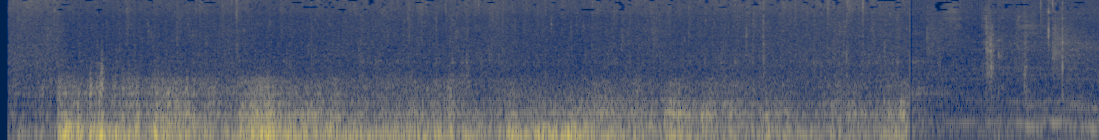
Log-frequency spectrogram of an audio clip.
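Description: Thunder rumbling with rain, used as a sound effect: it starts suddenly about half a second in, swells several times, and cuts off abruptly at about nine seconds.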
